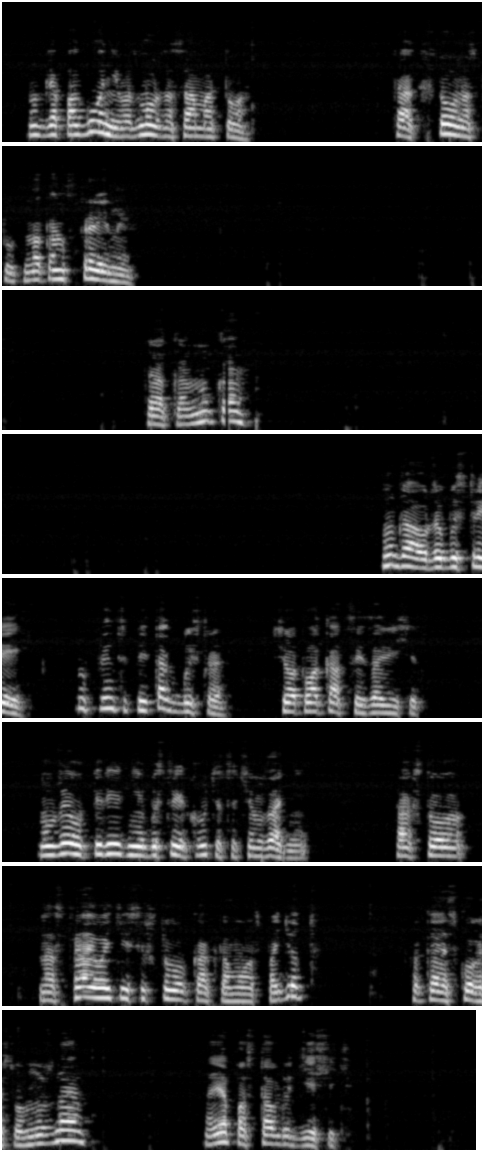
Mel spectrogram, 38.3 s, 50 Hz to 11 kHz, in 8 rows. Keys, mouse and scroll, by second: 1.1-2.7 middle drag, 5.6 click, 9.6 click, 10.7 click, 11.3 middle click, 13.3 middle click, 28.5 middle click, 30.2 click, 31.8-32.7 middle drag, 33.8-38.3 drag.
